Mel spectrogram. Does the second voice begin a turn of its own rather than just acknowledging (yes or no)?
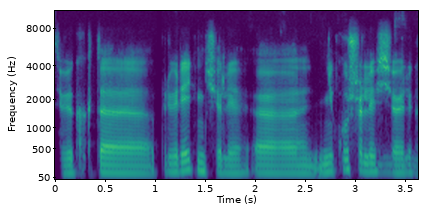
yes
